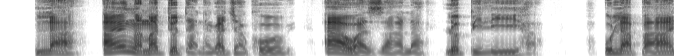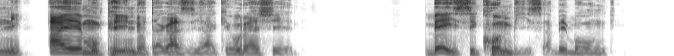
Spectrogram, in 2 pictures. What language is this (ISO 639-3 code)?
nde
